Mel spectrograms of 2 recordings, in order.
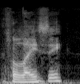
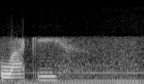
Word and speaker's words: Lacey: Lacey? Hello? You're 19? Yeah. What's up? Okay, actually, it's pronounced lackey.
